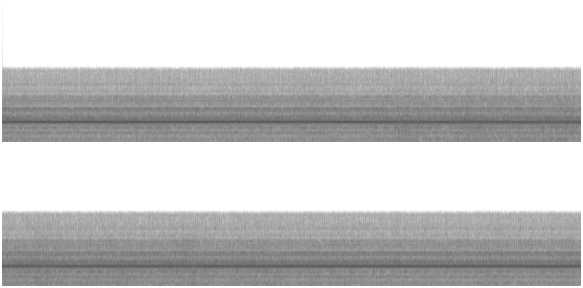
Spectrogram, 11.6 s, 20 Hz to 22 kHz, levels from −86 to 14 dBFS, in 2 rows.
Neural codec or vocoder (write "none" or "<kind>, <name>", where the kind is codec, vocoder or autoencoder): none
